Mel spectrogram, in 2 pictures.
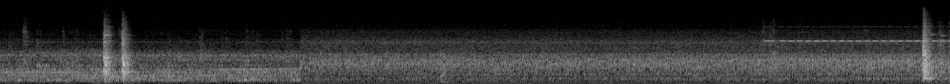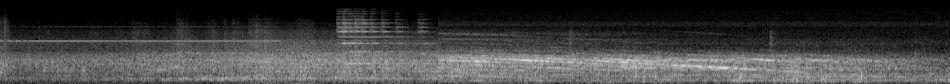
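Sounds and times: tram rolling past: 0:00.0 - 0:19.0
thin high steady tone: 0:07.6 - 0:11.6
ringing high tones: 0:07.6 - 0:14.3.

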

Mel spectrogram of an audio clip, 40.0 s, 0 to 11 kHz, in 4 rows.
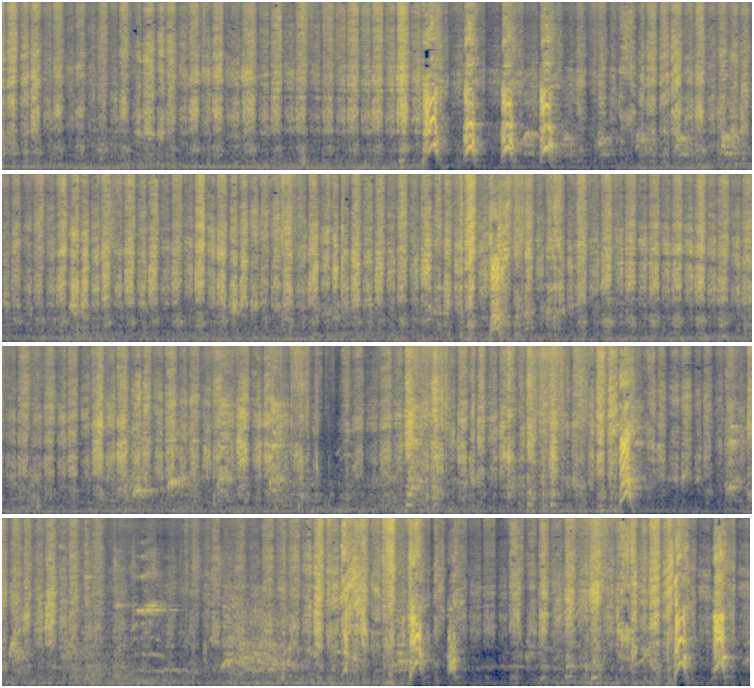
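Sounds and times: dog panting hard: 0:00.0 - 0:39.9
dog barking loudly: 0:05.6 - 0:09.8, 0:21.7 - 0:23.8, 0:28.2 - 0:28.6, 0:32.9 - 0:36.1, 0:38.5 - 0:39.9.

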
